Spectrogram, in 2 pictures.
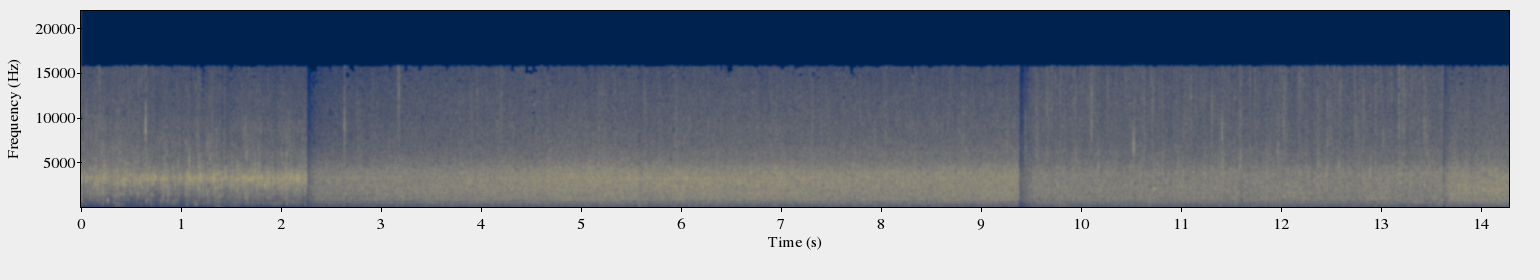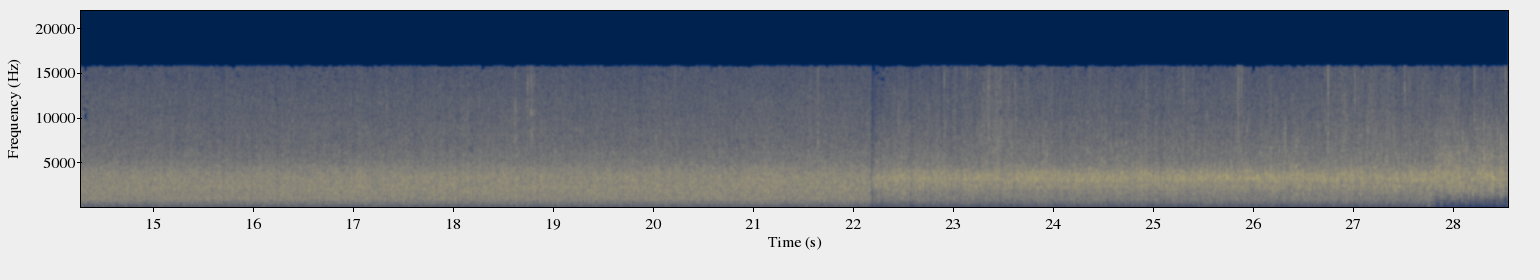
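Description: Pork belly roll deep-frying in a wok of hot oil: a steady, dense sizzle and crackle, with a few abrupt shifts in level.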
